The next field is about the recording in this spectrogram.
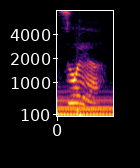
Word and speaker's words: Zoya: Zoya. – Okay, it's Zoya. I said Zula.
